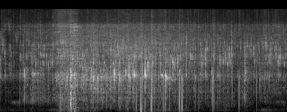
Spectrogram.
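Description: Two bay leaves fry in hot mustard oil as a tempering for a jackfruit curry, giving a loud, close, steady sizzle with sharp crackles and pops scattered throughout.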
